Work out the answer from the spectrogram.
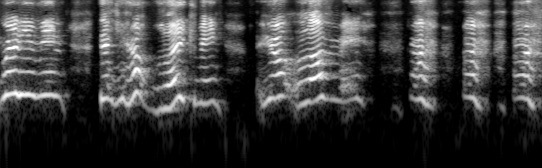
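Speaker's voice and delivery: very high, tearful, sobbing crying voice. Retelling a phone call in which she was flipping out: imitating someone crying. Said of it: "she's flipping out and she's crying".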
